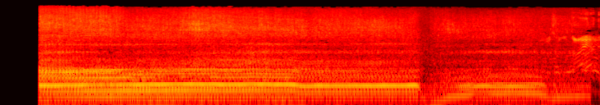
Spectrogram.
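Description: Race boat engine running at high revs with a steady note. Past the halfway mark it drops to a quieter engine note that rises in pitch and then holds.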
